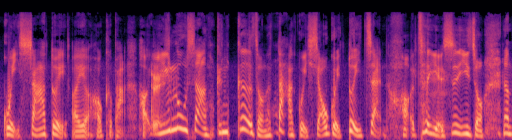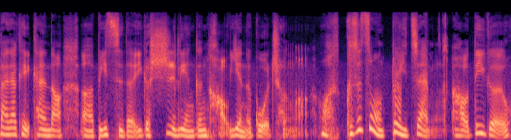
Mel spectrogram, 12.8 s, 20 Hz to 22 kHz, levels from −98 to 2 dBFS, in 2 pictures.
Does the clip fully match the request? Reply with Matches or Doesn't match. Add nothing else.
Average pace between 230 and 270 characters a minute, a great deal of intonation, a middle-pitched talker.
Doesn't match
